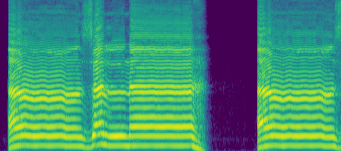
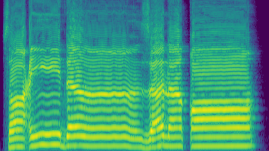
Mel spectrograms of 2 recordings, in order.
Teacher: Huruf za, nun sukun bertemu dengan za, bunyi dengung dan samarnya seimbang dan kita tahan selama dua harokat.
